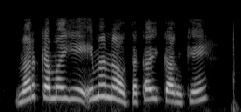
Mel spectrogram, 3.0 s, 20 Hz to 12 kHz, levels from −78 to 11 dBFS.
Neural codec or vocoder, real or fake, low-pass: codec, 16 kHz, 1 kbps, X-Codec, HuBERT features, trained on LibriSpeech; fake; 7.2 kHz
